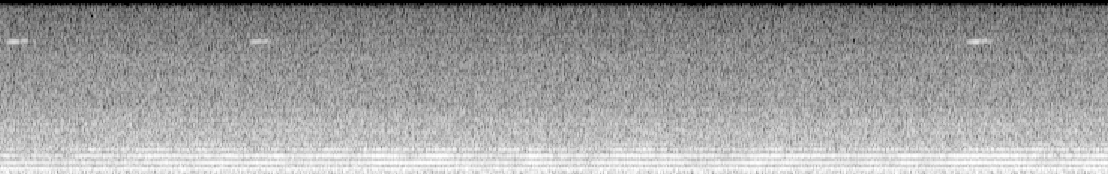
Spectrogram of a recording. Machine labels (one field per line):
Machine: fan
